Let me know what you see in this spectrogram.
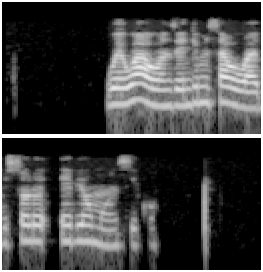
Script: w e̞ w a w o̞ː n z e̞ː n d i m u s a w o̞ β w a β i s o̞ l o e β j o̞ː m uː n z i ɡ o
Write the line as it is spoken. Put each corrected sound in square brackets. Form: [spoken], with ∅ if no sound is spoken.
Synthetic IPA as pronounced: w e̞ w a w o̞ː n z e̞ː n d i m u s a w o̞ [∅] w a β i s o̞ l o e β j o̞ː m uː n [s] i [k] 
